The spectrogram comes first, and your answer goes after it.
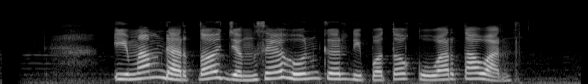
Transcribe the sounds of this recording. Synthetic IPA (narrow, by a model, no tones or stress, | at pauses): ʔimamdart̪ɔd͡ʒɨŋseɦunkɨrdipɔt̪ɔkuwart̪awan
